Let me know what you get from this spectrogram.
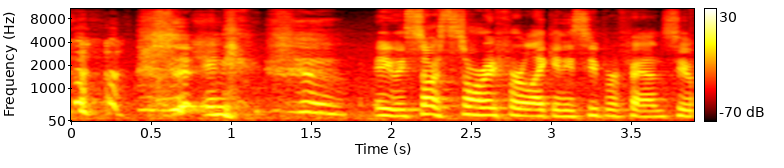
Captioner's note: laughs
